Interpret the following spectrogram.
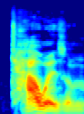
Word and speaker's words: Taoism: Taoism, or Taoism as the British pronounce it.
